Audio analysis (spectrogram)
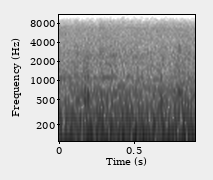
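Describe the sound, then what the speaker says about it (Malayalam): A train at a Dubai metro station gives a steady, loud, low rumble with a faint rhythmic rattle, heard briefly with no talking. "മെട്രോ സ്റ്റേഷനിലെത്തി ഗൈസ്."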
